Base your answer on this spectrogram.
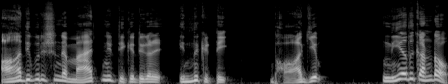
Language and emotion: Malayalam, happy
